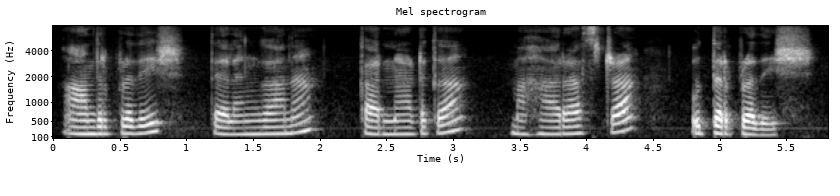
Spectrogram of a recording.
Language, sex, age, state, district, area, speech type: Telugu, female, 18-30, Andhra Pradesh, Anakapalli, rural, spontaneous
